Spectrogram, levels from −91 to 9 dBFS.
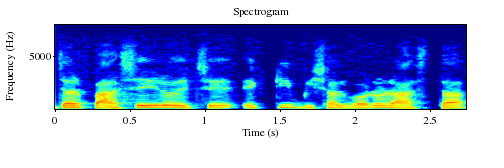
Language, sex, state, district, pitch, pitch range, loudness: Bengali, male, West Bengal, North 24 Parganas, 170 Hz, 160-190 Hz, -17 LUFS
